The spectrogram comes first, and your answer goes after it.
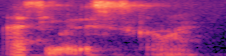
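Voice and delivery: low, hushed dawning realization, then whispered. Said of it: "and I said".

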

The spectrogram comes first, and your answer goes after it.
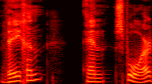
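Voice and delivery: wegen stressed first, wegen and spoor each separated by pauses. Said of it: "Met nadruk op die volgorde".

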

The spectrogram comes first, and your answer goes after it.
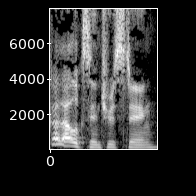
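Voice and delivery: ordinary delivery

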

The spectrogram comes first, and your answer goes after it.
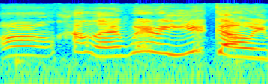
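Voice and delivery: weird, creepy, very high-pitched voice. Retelling Steph greeting a kid while out walking, in Steph's weird creepy voice. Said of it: "Like in this fucking weird, creepy voice".

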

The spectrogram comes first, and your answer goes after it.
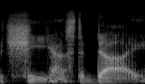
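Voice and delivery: sneering, contemptuous, very slow and drawn out. Graham, taken over by something evil, points at Gaynor, sneering. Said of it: "he pointed a finger at Gaynor and sneered".

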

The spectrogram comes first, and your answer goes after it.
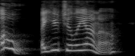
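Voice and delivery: suddenly perked-up, eager, very high perky voice. Voicing an elf courier who hears someone speak up: elf perking up, eager. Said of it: "the elf perks up and she says".

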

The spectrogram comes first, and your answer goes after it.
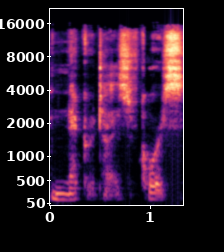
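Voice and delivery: muttering under the breath. She is getting very angry and mumbles under her breath. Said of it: "she just mumbles under her breath".

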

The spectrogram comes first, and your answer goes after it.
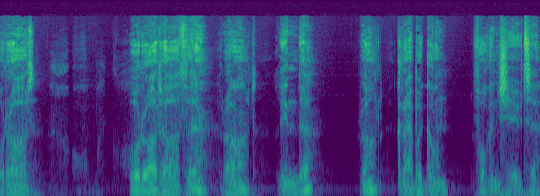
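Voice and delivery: low, deep Birmingham gangster voice. Asked by the other speaker to do it again, doing a Tommy Shelby impression. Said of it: "Can you do Tommy again?".

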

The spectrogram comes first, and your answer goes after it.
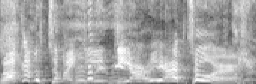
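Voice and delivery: put-on woman's voice, high-pitched and very slow. Giving a house tour while imitating her voice. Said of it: "I love when you imitate her. I love when you do the voice".

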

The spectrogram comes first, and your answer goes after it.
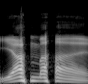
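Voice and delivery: put-on Jamaican accent. Joking with co-hosts after being teased for it: put-on Jamaican accent. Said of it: "saying things in a Jamaican accent like Brandon".

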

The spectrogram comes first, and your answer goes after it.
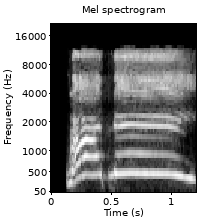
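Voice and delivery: play-acted very high, swooping, drawn-out yell, name stretched. Telling how she yelled his name for his producer tag, retelling a yell. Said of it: "And she just yelled".

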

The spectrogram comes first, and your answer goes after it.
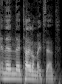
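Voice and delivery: ordinary delivery

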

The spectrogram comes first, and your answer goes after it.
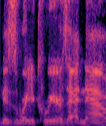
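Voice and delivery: ordinary talk

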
